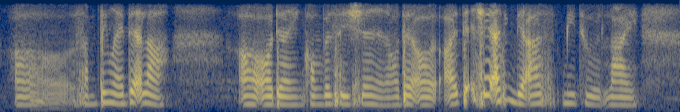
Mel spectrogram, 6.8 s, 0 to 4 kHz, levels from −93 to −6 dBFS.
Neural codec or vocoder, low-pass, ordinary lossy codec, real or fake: none; 3.6 kHz; none; real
